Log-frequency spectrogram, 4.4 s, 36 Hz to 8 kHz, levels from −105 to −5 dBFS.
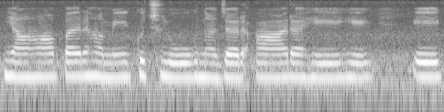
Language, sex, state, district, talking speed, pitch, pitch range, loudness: Hindi, female, Madhya Pradesh, Dhar, 135 wpm, 195 Hz, 190-200 Hz, -15 LUFS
